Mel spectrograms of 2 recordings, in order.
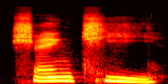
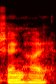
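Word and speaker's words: Shang-Chi: please all right and apparently i pronounced it wrong it's shang chi osha sorry you i swear you said shanghai i think that's what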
